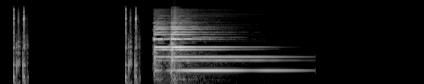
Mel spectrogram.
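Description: Subscribe-button animation sound effects: short mouse clicks, two more clicks about a second later, then a bright notification-bell ding that rings out for about a second and a half.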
